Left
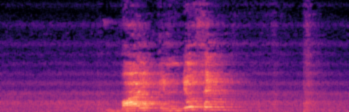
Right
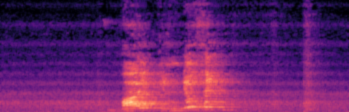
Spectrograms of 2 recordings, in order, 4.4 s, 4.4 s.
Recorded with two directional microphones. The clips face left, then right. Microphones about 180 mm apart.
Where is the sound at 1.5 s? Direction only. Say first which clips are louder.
Left 1 dB; 15° left (ahead or behind).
